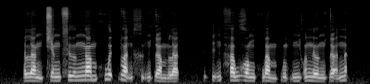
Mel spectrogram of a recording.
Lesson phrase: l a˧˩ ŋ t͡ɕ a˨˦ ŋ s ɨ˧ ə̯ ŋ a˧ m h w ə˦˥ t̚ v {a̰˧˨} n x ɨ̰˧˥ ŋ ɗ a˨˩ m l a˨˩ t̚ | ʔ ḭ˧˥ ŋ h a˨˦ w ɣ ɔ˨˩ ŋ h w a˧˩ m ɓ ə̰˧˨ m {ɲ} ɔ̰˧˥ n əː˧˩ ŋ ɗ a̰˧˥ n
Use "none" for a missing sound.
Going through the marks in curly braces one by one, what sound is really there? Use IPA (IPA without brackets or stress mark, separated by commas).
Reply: a̰˧˨, ɲ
